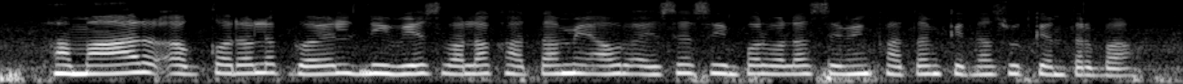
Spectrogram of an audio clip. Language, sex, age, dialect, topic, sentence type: Bhojpuri, female, 18-24, Southern / Standard, banking, question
